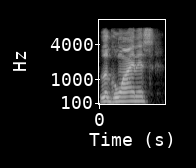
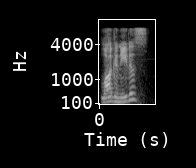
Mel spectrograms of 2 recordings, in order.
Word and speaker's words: Lagunitas: may not know, tell them that you're drinking Laguinas Brewery Harry Eyeball. You mean Lagunitas? Laguinas is how I pronounce it when I'm drinking, so fucking stop it.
